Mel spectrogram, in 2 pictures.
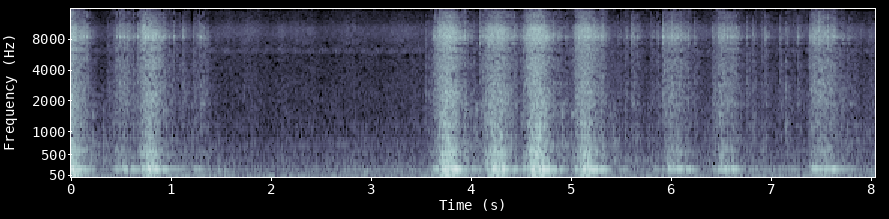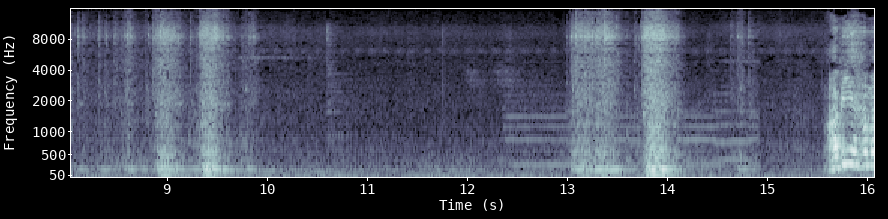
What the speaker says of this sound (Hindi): अब हम इसे डबल सिलाई लगाते हैं।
